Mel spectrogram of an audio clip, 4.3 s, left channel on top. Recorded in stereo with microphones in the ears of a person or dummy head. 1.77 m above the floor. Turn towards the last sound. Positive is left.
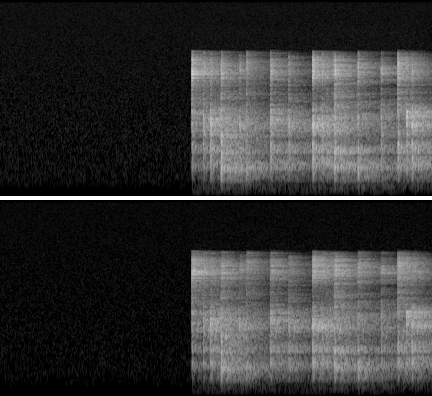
turn(degrees=0)  # may be behind; listen again after turning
